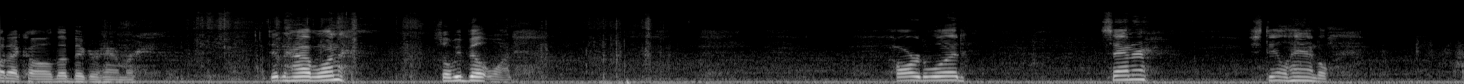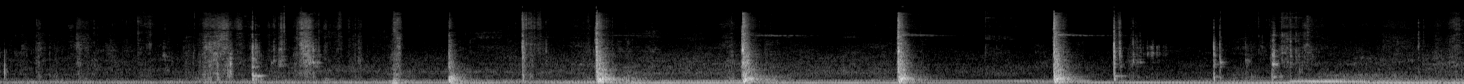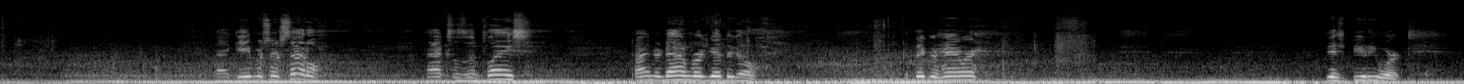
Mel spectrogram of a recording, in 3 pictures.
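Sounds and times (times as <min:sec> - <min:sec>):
engine idling: 0:00.0 - 0:30.0, 0:30.8 - 0:43.9
hammer striking metal: 0:22.0 - 0:22.6, 0:23.6 - 0:24.1, 0:25.2 - 0:26.1
short metallic ring: 0:22.2 - 0:22.8, 0:23.8 - 0:26.3.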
